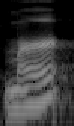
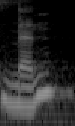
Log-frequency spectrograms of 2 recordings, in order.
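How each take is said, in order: First: The word ends with an r-like sound. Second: The word ends without an r-like sound. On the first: "the Beijing accent is adding a lot of like er sounds" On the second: "the word for door is men"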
